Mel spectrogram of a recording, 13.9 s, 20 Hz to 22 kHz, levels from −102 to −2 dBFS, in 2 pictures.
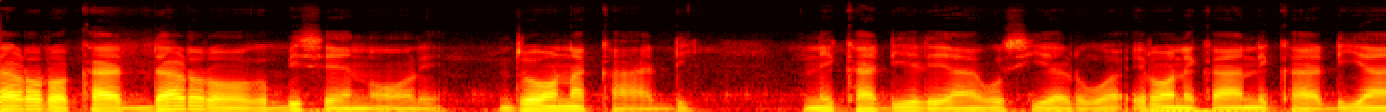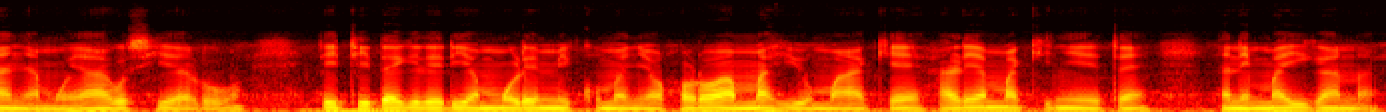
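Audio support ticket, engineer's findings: No faults found on listening; no dropouts, clicks, distortion or level anomalies heard in the speech, nothing to escalate.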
